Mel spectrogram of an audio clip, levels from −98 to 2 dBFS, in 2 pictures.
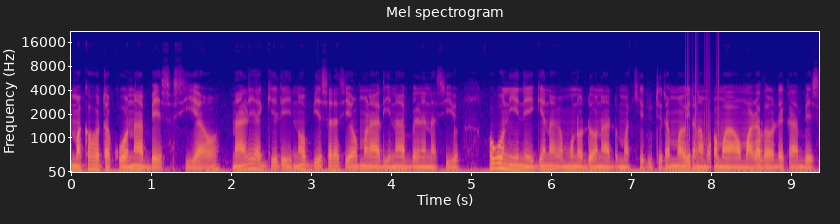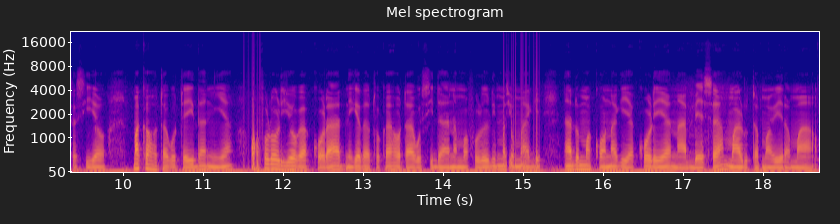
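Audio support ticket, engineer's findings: Processor overload crackle at 7.67–8.09 s (before "magathondeka mbeca"), 11.50–11.71 s (after "makahota gũteithania") and 14.75–15.20 s (after "na mabũrũri"). Host CPU missing runs of roughly 10 ms buffer deadlines. Skipped blocks leave hard-edged gaps that are heard as gritty tearing.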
